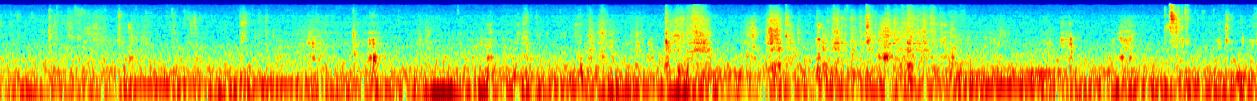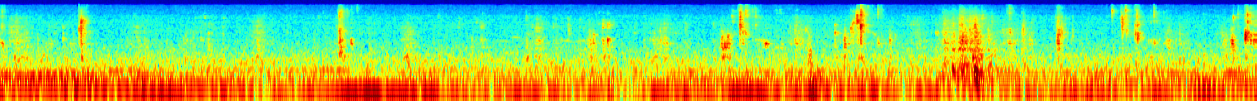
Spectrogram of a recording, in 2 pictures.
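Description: A person biting into and chewing a crispy fried chicken sandwich. Irregular crisp crunches come over softer chewing, faint throughout.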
